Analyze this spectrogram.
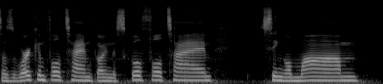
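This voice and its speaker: In a Californian accent, the speaker talks at a moderate pace with ordinary pitch variation. The recording is very clean, with a silent background. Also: woman. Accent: Californian American English. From US West Coast (San Fernando Valley, California). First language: Spanish. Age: 50s. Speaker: nonprofit CEO and social worker. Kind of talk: interview conversation.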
